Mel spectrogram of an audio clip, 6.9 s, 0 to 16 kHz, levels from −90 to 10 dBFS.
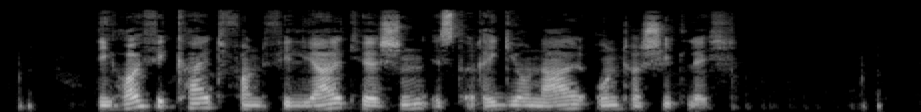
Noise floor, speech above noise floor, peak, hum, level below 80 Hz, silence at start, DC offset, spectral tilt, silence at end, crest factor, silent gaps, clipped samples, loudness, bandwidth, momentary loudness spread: -84 dBFS; 61 dB; -6 dBFS; none; -72 dBFS; 0.2 s; under 0.1%; -3 dB/octave; 0.3 s; 18 dB; none; under 0.1%; -23 LUFS; 11.5 kHz; 8 LU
